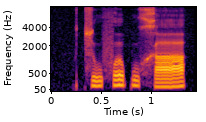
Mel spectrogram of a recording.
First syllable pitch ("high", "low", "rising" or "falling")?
rising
